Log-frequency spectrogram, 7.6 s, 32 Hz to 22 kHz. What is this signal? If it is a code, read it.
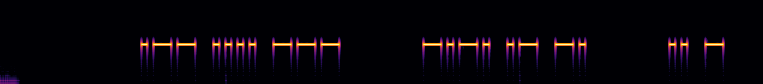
Morse code, heard as a keyed tone, about 20 wpm, 700 Hz. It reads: WHO CAN IT
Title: 2x Word-Spacing - Sentences from Top 100 Words - 20wpm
